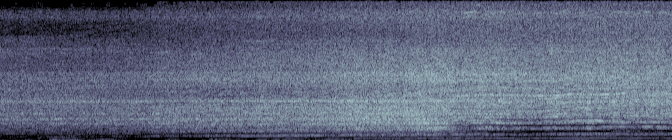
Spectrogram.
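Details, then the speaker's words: Small FPV quadcopter in flight after RPM filter tuning: smooth whir of motors climbing in pitch with the throttle, clean and steady with no rough buzzing; motors afterwards a little warm but not hot. "that sounds nice Motors are a little warm but not hot"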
